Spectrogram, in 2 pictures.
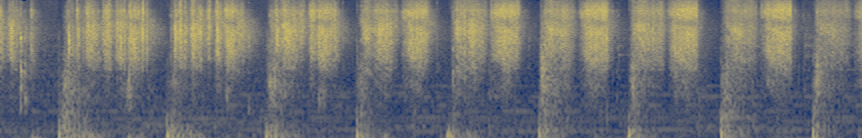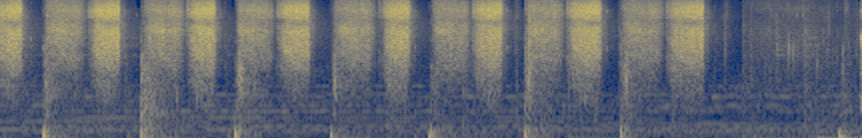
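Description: Ink roller being rolled back and forth through thick printing ink on an inking slab: a rhythmic, hissing rub with each stroke, about two strokes a second.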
